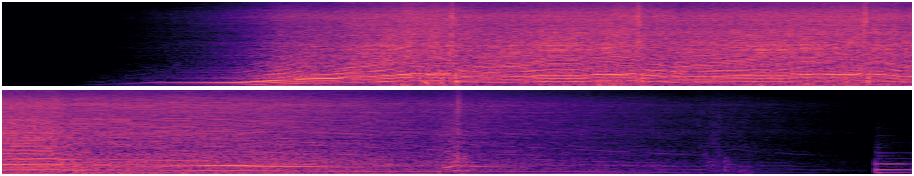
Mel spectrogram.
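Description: A car engine revving hard and accelerating, its pitch climbing, dipping briefly and climbing again a few times, with sharp ticks at those points; it then falls in pitch and fades away near the end.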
